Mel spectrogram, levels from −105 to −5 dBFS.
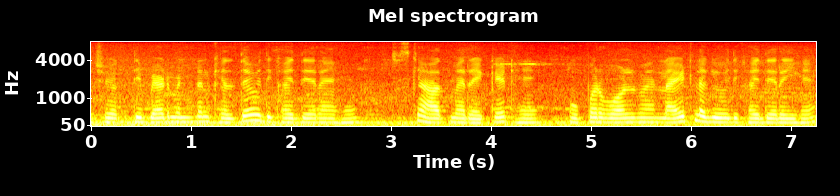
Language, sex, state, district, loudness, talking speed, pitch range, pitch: Chhattisgarhi, male, Chhattisgarh, Jashpur, -14 LUFS, 200 wpm, 140-155 Hz, 145 Hz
